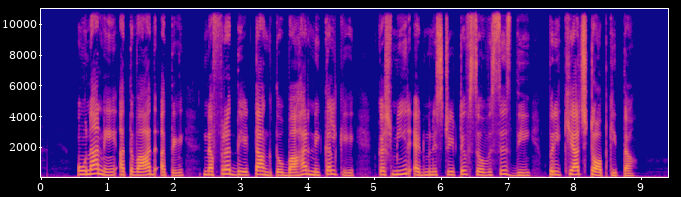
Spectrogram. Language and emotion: Punjabi, neutral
